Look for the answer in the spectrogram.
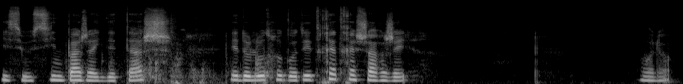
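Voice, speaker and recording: A woman showing off her scrapbooking purchases in a casual haul video, talking slowly and hesitantly with many fillers. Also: mid-range voice, flat delivery, darkish tone, slight background noise.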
